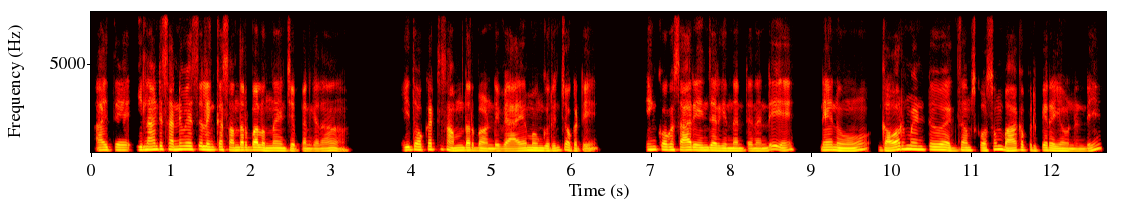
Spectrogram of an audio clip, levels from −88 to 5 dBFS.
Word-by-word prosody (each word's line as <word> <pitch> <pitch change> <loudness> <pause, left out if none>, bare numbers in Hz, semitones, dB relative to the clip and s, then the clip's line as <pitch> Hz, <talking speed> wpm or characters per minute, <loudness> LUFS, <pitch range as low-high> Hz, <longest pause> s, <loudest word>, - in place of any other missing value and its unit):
అయితే, 150 0 -1 0.3
ఇలాంటి 165 +3 +3
సన్నివేశాలు 175 0 +3
ఇంక 160 +1 -2
సందర్భాలు 140 +1 +3
ఉన్నాయని 125 -2 +1
చెప్పాను 110 -1 -3
గదా! 110 +3 -2 1.0
ఇదొకటి 165 +2 -2
సందర్భం 125 -1 +1
అండి. 105 0 0
వ్యాయామం 125 +4 +2
గురించి 120 +4 -3
ఒకటి. 110 -3 -4 0.8
ఇంకొకసారి 155 -3 +1
ఏం 135 - +2
జరిగిందంటేనండి, 115 +2 0 0.6
నేను 145 -3 +2 0.6
గవర్నమెంట్ 170 +4 +2 0.2
ఎగ్జామ్స్ 135 +3 -3
కోసం 125 +9 -1
బాగా 130 +5 +1
ప్రిపేర్ 130 +2 -2
అయ్యేవాన్నండి. 105 +1 -1
135 Hz, 115 wpm, -24 LUFS, 115-155 Hz, 1.0 s, ఇలాంటి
